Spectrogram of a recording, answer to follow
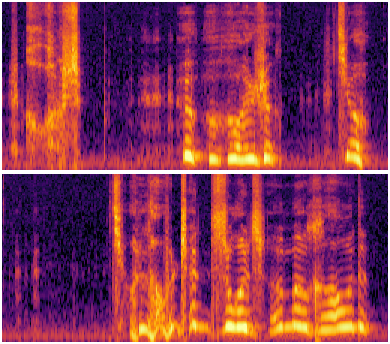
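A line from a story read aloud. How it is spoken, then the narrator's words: Tearful, hoarse, trembling. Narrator (Chinese): 刘统勋老泪纵横，阴哑颤声说道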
